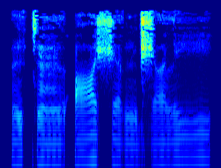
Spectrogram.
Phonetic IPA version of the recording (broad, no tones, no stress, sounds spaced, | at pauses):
ə̃ c æ̃ l ʔ ɒ ʃ ə l n d͡ʒ ʌ l i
